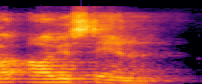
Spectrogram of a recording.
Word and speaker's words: Augustana: He played college football at August Augustana College. Am I pronouncing that correctly? – Augustana.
